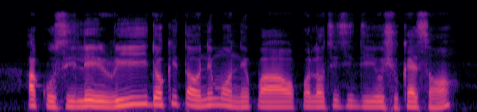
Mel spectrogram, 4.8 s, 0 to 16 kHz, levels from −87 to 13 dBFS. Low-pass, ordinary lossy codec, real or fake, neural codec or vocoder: 10.8 kHz; none; real; none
